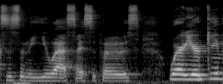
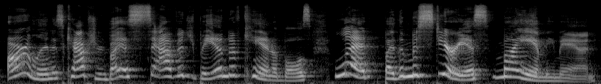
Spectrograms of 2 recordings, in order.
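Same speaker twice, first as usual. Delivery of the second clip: ordinary delivery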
